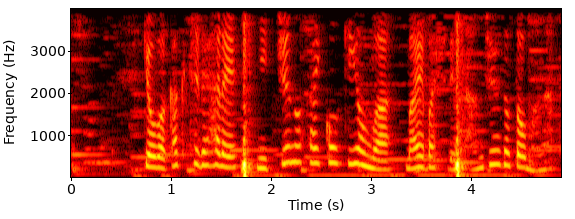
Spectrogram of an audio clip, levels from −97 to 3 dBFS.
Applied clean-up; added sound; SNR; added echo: classical method log-MMSE.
